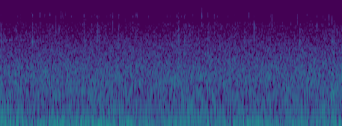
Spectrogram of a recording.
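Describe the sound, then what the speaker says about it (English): Steady rain falling in a video game, a dense, even hiss of drops spread across the whole clip with no pauses and no voices over it. "Can it stop raining?"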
